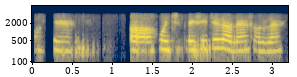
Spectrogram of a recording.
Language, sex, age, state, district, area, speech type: Goan Konkani, female, 18-30, Goa, Quepem, rural, conversation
